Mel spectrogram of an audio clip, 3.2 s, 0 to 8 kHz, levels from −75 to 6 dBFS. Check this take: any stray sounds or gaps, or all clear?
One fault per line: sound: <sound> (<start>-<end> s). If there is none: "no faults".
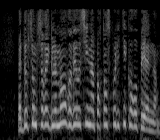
no faults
